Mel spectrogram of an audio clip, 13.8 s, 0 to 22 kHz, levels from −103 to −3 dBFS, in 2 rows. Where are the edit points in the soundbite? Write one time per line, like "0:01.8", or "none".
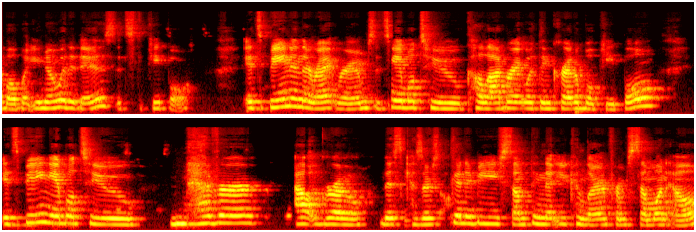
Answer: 0:03.9
0:10.9
0:11.4

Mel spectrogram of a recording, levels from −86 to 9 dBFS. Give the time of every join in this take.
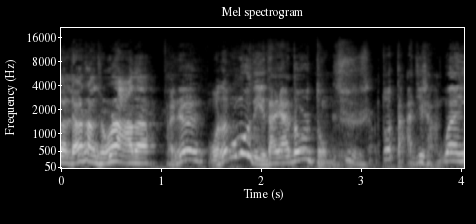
0:02.7

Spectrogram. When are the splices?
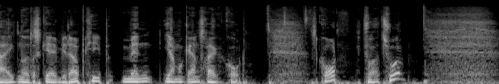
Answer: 0:03.1

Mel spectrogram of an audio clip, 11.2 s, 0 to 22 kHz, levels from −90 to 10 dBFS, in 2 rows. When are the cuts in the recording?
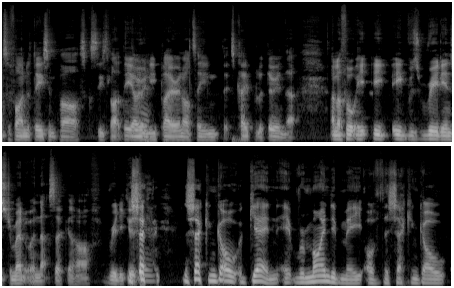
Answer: none

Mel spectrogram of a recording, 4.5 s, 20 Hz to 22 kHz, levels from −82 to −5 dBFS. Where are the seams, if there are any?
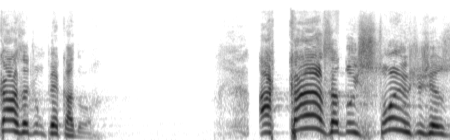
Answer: none

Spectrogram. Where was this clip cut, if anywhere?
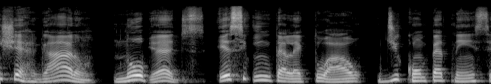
0:01.5
0:02.5

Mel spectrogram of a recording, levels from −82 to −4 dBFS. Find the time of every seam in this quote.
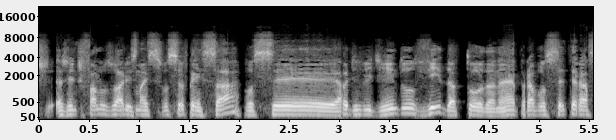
0:01.0
0:01.5
0:03.0
0:03.8

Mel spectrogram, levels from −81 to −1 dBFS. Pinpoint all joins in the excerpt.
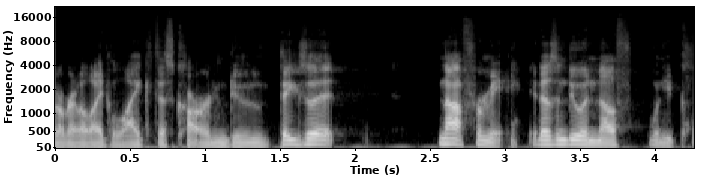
none

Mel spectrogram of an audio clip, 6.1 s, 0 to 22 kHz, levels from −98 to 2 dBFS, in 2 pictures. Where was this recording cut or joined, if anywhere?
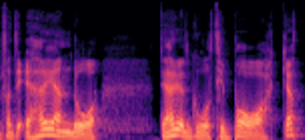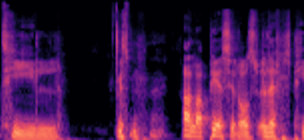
none

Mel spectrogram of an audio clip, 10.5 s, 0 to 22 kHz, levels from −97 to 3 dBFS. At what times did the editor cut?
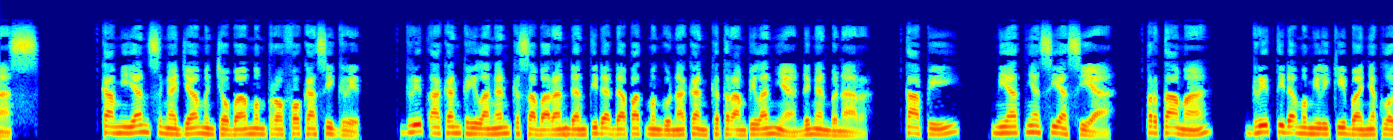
none

